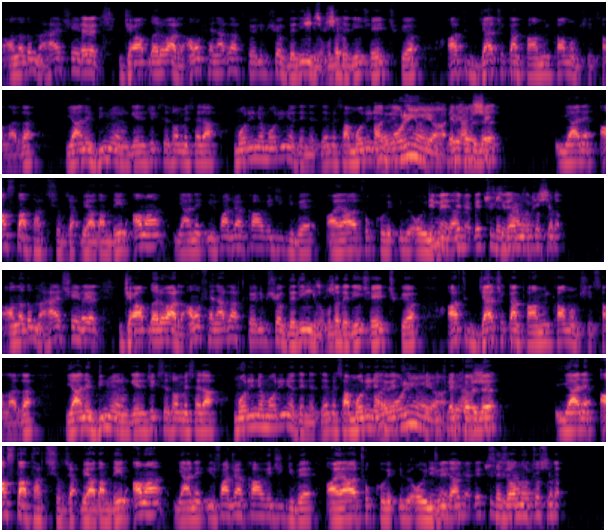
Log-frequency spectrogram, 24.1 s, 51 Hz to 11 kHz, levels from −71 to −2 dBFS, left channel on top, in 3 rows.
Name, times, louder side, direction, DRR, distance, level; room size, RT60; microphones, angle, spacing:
voice 1, 0.0-1.2 1.6-5.6 5.9-8.5 8.9-13.3 13.7-14.6 15.4-22.2 22.7-23.5, right 4 dB, 45° right, 0.5 m, -30 dB
voice 2, 1.0-1.5 4.0-4.6 13.0-14.6 21.8-23.5, left 4 dB, 40° left, 0.5 m, -32 dB
5.6 x 5.1 x 3.5 m
head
